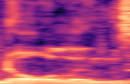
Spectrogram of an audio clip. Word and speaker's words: New Orleans: to New Orleans uh or New Orleans as you might pronounce it um or even Norland I think it gets pronounced as if you if you're from there I've never really been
